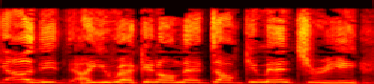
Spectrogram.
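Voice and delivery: high mocking squeal; high, put-on showbiz small talk; douchey LA partygoers. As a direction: imitate vapid LA party chatter. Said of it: "saying all these douchey L A".

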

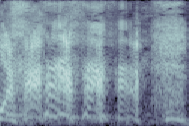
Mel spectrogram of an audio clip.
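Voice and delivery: deliberate laugh breaking into a real one; demonstrated laugh. Shown as a demonstration. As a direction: turn the groan into laughter. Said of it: "your doubts are gonna be".

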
